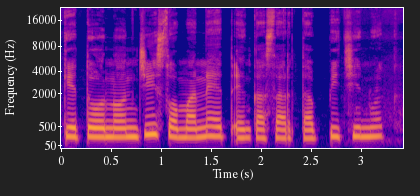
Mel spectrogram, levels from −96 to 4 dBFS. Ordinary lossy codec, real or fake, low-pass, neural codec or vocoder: none; real; none; none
